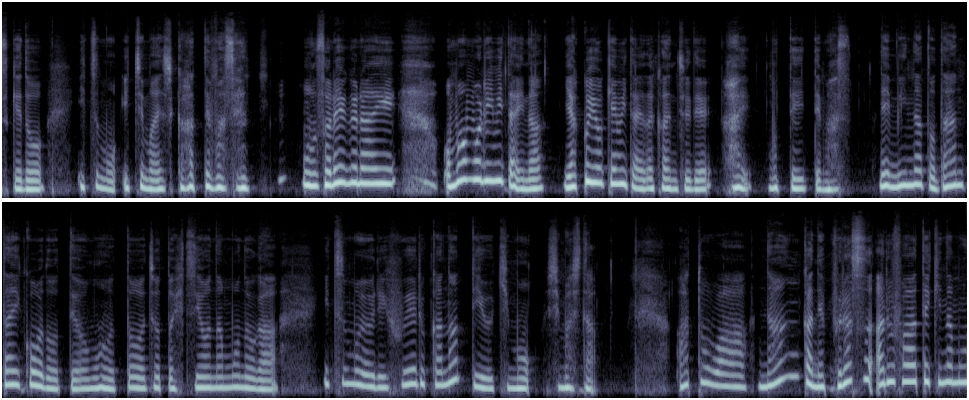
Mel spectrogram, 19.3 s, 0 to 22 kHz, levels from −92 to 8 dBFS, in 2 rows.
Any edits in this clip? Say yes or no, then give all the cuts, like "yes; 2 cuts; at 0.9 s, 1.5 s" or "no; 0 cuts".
yes; 2 cuts; at 8.7 s, 17.2 s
